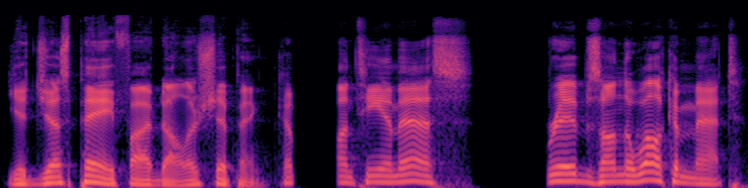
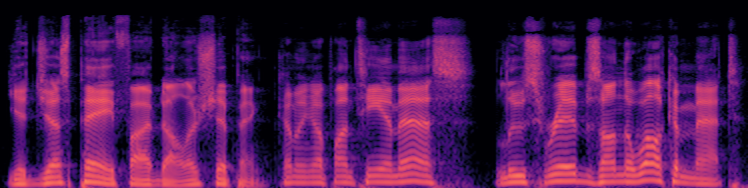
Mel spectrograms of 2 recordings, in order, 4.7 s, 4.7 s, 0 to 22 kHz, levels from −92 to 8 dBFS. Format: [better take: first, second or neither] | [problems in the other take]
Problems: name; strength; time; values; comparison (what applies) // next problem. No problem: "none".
second | audio cutting out; at 2 s and at 3 s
